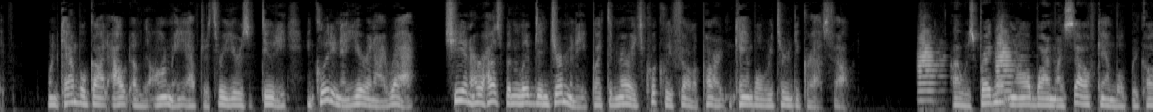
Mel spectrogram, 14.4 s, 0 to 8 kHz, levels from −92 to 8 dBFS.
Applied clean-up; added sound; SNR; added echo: neural mask model RNNoise.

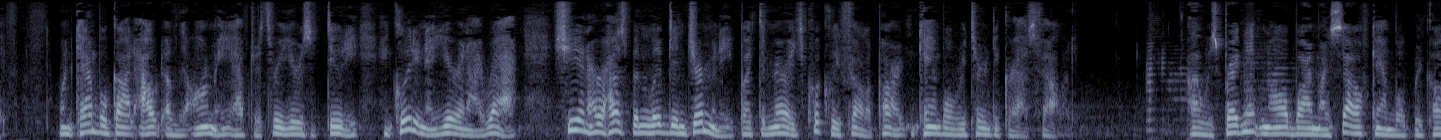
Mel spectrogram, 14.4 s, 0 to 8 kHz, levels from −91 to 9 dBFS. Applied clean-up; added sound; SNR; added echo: neural separator model SepFormer DNS4.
